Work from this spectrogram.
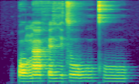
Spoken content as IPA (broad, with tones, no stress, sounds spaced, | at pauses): k͡p ɔ˨ ŋ ã˦ h ɛ˦ ɣ ɪ˦ t͡s oː˦ β uː˦ kʰ uː˦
